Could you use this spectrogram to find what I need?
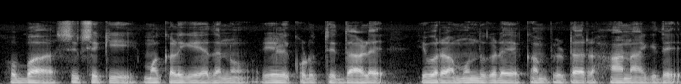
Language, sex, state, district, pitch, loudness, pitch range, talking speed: Kannada, male, Karnataka, Koppal, 90 Hz, -17 LUFS, 85-90 Hz, 95 wpm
